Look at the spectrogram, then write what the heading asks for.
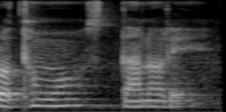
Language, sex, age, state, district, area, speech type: Odia, male, 18-30, Odisha, Nabarangpur, urban, spontaneous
